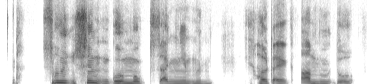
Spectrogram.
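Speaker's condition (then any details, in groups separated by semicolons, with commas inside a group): Brain lesion disability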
